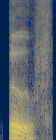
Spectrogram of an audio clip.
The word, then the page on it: oof: American English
